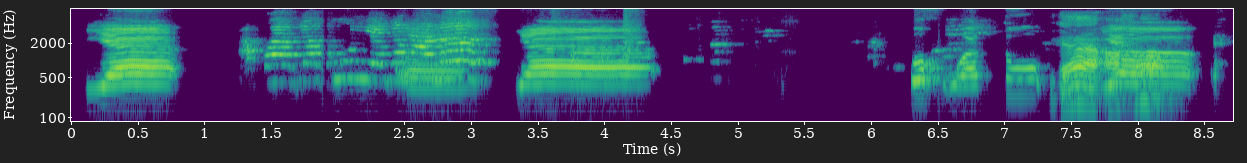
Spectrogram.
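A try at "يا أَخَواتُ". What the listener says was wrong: Kama qultu lakum fi usbu'il madi anna harakatul kha fi lafzi akhwat bil fathah wa laysa sukun.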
